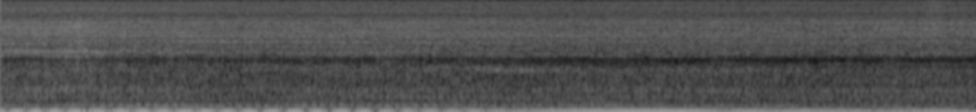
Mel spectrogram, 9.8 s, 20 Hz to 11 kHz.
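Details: BMW E92 320i N46N petrol engine treated for a rough cold-start idle with no fault codes and no vacuum leak: low, deep idle with a slight early pulse that settles into a steady, even run; smooth cold idle.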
